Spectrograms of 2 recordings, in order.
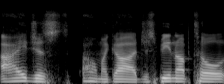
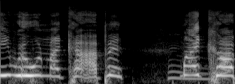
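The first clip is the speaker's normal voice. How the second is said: very high, slow, drawn-out whiny sobbing wail; 5 dB louder than usual. Retelling his mom's reaction to her ruined carpet, imitating his crying mom. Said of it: "Why is every woman I do that voice?".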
